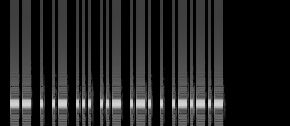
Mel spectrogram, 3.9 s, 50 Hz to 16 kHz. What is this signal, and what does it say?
Morse code, heard as a keyed tone, about 30 wpm, 700 Hz. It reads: MEASURE.
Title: Sentences from Top 1000 Words - Review Part 6 - 30wpm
